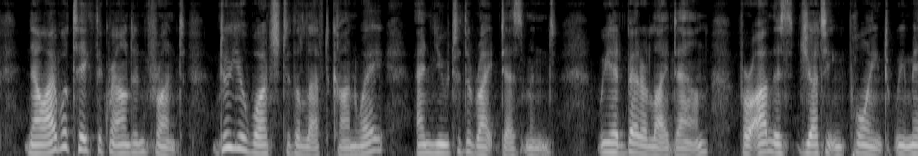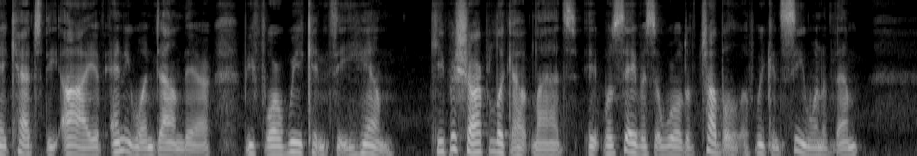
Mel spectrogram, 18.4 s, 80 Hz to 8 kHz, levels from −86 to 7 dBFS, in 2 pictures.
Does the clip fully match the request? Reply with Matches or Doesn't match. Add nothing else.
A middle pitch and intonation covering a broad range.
Doesn't match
